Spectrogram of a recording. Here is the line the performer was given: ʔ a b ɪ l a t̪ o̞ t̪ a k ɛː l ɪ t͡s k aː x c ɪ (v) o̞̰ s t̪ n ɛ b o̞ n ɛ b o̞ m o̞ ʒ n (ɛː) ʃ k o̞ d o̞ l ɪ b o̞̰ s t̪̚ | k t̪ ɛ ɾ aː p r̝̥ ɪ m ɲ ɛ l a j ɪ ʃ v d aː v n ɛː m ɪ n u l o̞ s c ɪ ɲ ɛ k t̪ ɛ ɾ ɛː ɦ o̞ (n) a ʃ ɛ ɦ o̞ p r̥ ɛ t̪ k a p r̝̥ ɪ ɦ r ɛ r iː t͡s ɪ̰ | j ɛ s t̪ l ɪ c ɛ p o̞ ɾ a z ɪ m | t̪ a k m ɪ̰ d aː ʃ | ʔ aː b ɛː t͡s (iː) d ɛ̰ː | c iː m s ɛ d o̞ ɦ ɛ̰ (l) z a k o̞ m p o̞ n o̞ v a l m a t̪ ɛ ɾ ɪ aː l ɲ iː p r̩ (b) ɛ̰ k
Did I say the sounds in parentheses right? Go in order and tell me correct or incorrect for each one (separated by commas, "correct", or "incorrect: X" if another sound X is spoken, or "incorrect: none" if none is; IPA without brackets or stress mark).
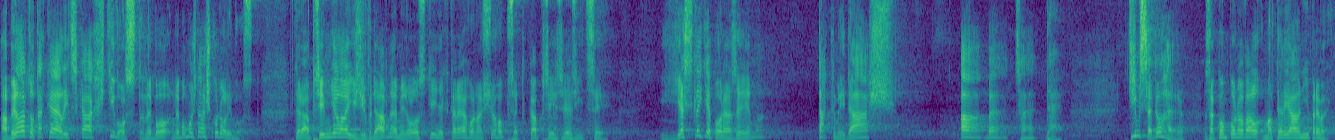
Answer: correct, incorrect: aː, correct, incorrect: ɛː, incorrect: ɾ, incorrect: v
